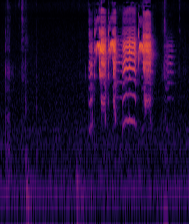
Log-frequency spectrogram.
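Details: Pet zebra finch, food still stuck on its beak, coming over to be massaged: a quick run of loud nasal, harmonic-rich calls, several stacked and slightly bending, packed into about one second, then quiet room background.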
